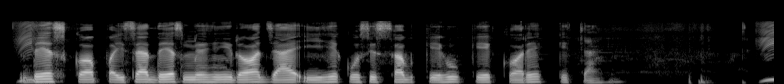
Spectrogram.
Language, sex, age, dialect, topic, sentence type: Bhojpuri, male, <18, Northern, banking, statement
